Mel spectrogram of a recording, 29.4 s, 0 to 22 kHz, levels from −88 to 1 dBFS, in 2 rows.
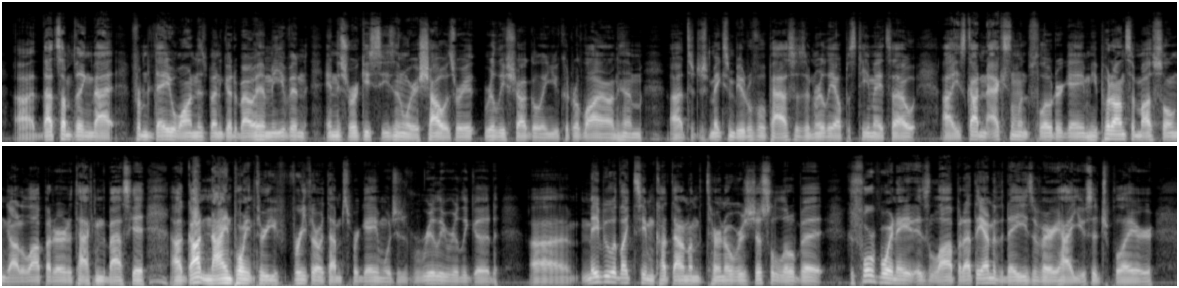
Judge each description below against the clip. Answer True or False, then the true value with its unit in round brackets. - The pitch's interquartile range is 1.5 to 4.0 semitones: True (2.5 semitones)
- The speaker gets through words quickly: True (225 wpm)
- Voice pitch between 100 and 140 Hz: False (90 Hz)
